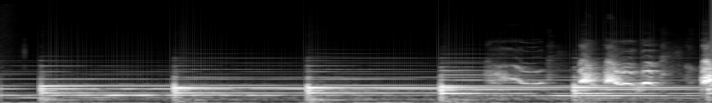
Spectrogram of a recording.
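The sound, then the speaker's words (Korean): A dog gives five evenly spaced, drawn-out barks that ring on like mournful cries, while higher, wavering whimpers rise over the last few, fairly loud with no one talking. “처량하게 짓는 녀석이 안쓰럽고 불쌍하지만 다음 스케줄 때문에 바이크를 무한갯벌 쪽으로 돌린다.”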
